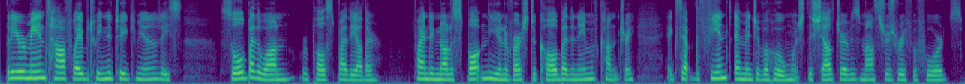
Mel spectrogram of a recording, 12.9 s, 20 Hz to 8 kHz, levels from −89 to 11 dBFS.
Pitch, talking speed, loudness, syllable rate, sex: 195 Hz, 215 wpm, -19 LUFS, 5.8 syllables/s, female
